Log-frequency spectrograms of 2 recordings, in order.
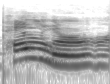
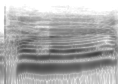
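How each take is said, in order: First: The name ends with an 'er' sound. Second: The name ends with an 'ay' sound. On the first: This is the common everyday pronunciation. "everyone just calls it Parlor" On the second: This is the official pronunciation. "I think they say is the official pronunciation"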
